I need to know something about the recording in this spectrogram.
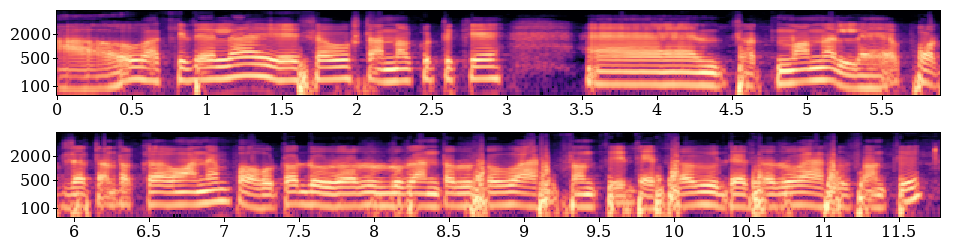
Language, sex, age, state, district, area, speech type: Odia, male, 60+, Odisha, Bhadrak, rural, spontaneous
